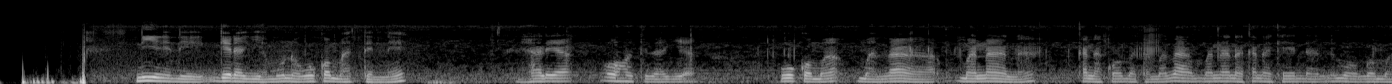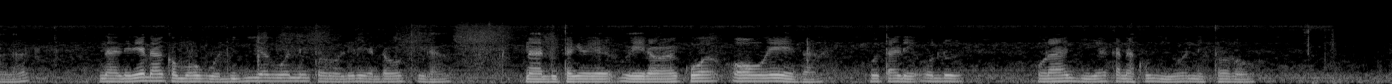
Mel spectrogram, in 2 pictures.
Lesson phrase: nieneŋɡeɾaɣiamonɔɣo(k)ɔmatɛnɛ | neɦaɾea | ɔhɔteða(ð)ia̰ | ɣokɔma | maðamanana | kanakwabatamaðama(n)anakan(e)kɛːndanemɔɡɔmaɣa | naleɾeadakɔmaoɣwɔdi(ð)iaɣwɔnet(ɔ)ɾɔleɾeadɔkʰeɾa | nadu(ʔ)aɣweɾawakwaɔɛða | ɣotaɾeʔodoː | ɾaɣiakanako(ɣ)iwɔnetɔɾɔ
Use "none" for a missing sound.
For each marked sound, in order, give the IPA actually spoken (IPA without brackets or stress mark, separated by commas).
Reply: k, ɣ, n, a, ɣ, ɔ, t, ɣ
